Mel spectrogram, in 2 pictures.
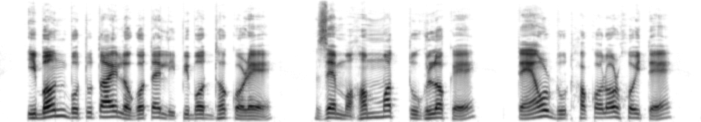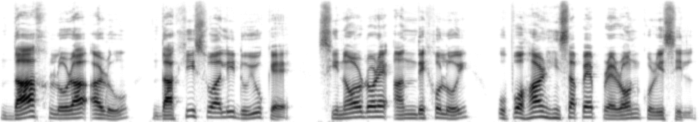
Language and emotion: Assamese, neutral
